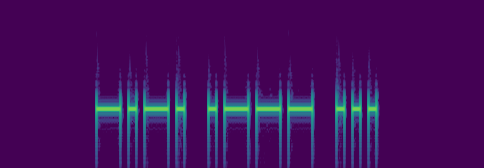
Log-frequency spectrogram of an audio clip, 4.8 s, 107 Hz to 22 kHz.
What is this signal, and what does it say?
Morse code, heard as a keyed tone, about 15 wpm, 700 Hz. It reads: CJS
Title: USA Call Sign Postfixes - 3 Letters 15wpm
